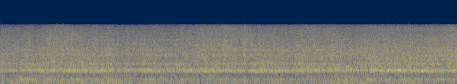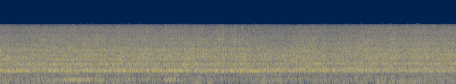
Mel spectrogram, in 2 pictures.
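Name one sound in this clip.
Steam hisses loudly from a locomotive.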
